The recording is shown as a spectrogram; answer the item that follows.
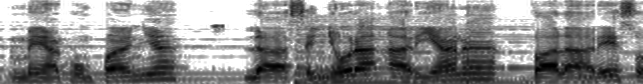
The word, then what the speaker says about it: Valarezo: Y en el día de hoy me acompaña la señora Ariana Valareso. ¿Así se pronuncia el apellido, Ariana? Sí. Ariana Valareso.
